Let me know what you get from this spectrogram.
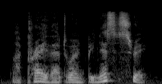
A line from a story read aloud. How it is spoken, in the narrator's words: she whispered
